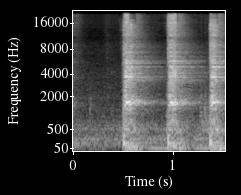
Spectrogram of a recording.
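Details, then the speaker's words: Hyster R80 forklift diesel injector on a pop tester near 3,000 PSI: three sharp crisp chirps with fine spray fog, correct chatter, though the injector is worn and drips at 3,000 PSI. "You hear that chirping? And you can see just that beautiful fog coming out of there. That's the way it's supposed to work."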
